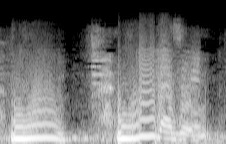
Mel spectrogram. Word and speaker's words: Wiedersehen: The German W is pronounced like in Chinese. It's not English. It's not W. Don't do this. That sounds, that gives you, we don't have a W in German. All we have is W. And you can see that my upper teeth are on my lower lip when I'm pronouncing this.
